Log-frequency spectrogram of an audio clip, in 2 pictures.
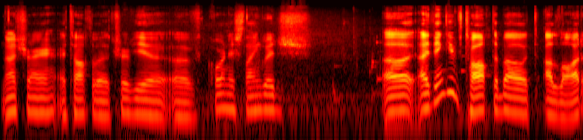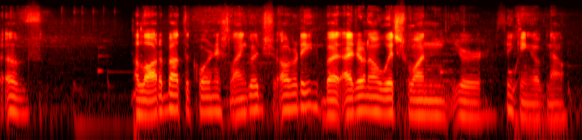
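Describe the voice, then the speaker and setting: Bright-voiced man chatting on a stream. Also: lowish voice. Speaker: game livestreamer. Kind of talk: casual rambling stream chat.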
